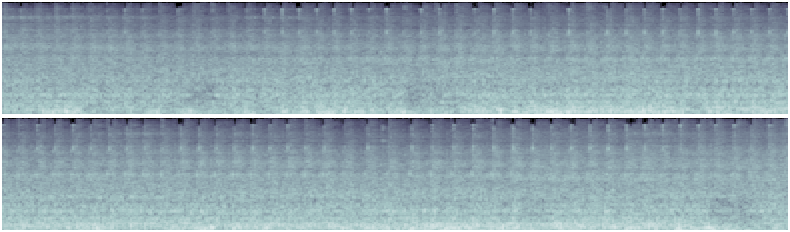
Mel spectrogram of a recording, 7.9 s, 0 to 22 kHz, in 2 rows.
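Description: An Usha 450 sewing machine running steadily, a continuous close mechanical whir with a faint rhythmic clatter throughout, no voices.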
